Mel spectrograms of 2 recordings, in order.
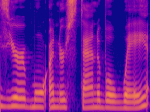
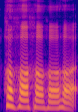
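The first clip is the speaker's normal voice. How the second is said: loud, deliberately forced laugh; fake laugh; 3 semitones lower, 6 dB louder than usual. Mother and daughter making up with loud fake laughter. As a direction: ham up an obviously fake laugh. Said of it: "Like, all fake".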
